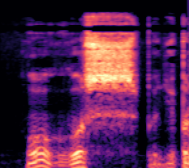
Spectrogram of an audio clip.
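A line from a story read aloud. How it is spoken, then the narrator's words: Muttered. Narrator (Russian): пробормотал Кайл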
